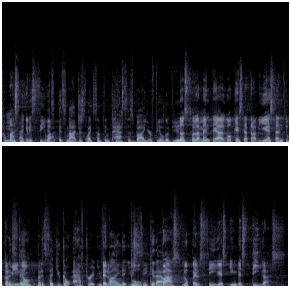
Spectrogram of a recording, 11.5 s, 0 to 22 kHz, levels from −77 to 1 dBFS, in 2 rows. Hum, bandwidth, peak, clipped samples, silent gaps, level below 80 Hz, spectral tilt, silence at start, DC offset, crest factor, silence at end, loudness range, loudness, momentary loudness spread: none; 15.5 kHz; -14 dBFS; under 0.1%; none; -76 dBFS; -4 dB/octave; 0 s; under 0.1%; 20 dB; 0.1 s; 3 LU; -33 LUFS; 8 LU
